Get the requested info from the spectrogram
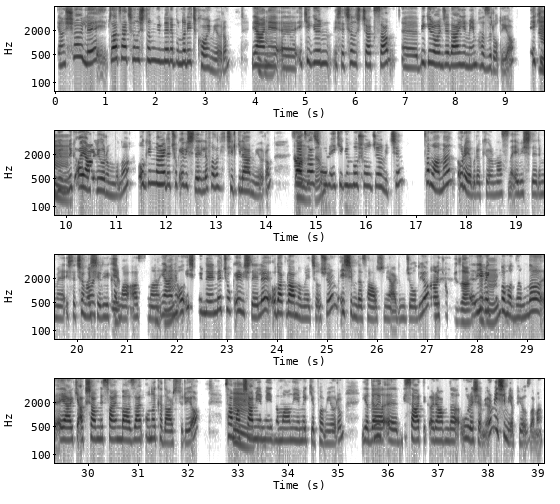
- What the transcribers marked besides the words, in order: other background noise
- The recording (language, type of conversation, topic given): Turkish, podcast, Evden çalışırken verimli olmak için neler yapıyorsun?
